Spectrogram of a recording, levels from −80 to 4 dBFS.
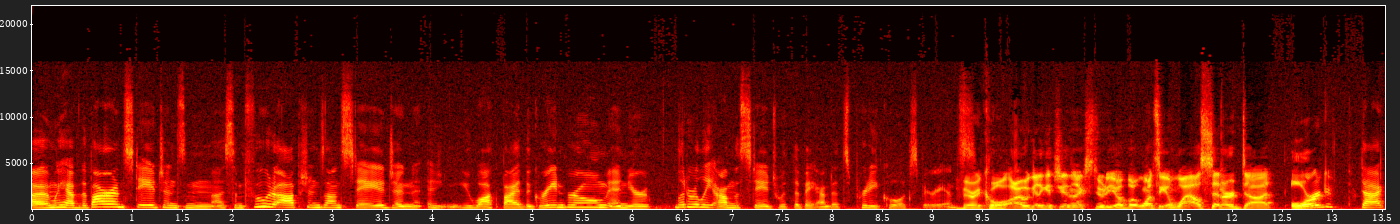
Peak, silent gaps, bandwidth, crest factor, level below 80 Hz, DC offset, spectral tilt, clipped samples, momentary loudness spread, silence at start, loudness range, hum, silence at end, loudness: -2 dBFS; none; over 20 kHz; 16 dB; -42 dBFS; under 0.1%; -3.5 dB/octave; under 0.1%; 12 LU; 0 s; 7 LU; none; 0 s; -18 LUFS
